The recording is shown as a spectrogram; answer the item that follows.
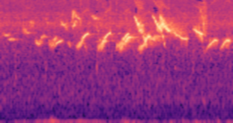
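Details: Double-collared seedeater song played to stimulate a bird after its moult, a rapid run of high, thin whistled and warbled notes, many swooping up or down, delivered in short bursts with brief gaps.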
